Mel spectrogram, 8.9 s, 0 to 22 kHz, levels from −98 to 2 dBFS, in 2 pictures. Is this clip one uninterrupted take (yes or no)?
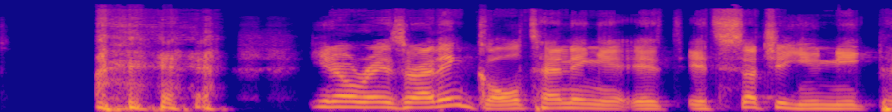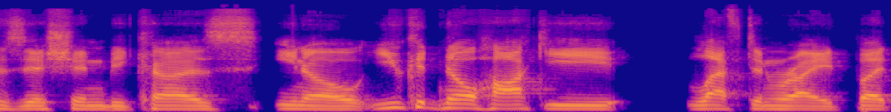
yes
